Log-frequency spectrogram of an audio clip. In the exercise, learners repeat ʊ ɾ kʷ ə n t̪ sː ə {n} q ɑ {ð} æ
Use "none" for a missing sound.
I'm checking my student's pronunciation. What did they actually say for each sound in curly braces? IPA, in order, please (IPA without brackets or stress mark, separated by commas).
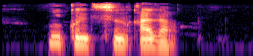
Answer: n, ð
